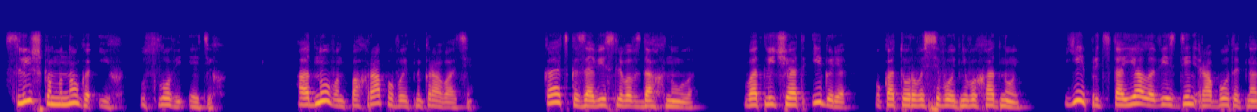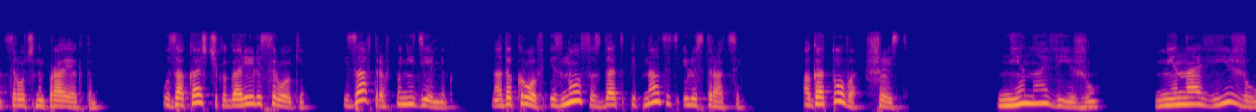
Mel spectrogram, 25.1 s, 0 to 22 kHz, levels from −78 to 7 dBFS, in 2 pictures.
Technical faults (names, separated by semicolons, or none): clock drift between sender and receiver; repeated timing corrections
